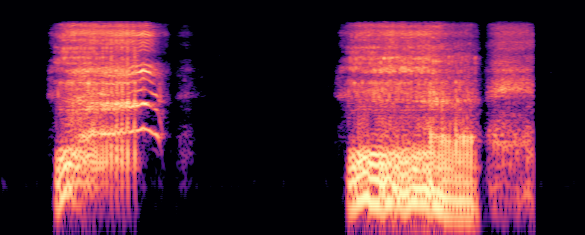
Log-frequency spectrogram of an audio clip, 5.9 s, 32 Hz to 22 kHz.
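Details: Snoring with sleep apnea, from a compilation of 4 nights: loud, harsh rattling snores in bursts separated by a long silent gap.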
